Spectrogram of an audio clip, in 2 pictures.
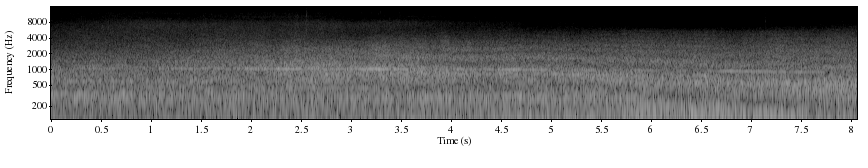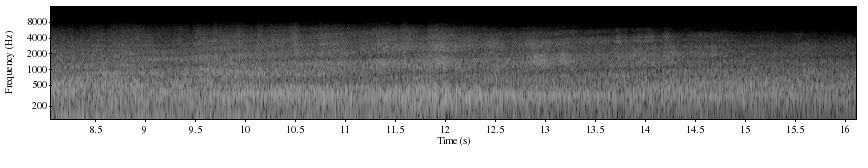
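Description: Airbus A340-500 on final approach, its four Rolls-Royce Trent 500 turbofans making a steady jet roar with a high whine. The whine and the lower engine tones drop in pitch about halfway through as the airliner goes by.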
